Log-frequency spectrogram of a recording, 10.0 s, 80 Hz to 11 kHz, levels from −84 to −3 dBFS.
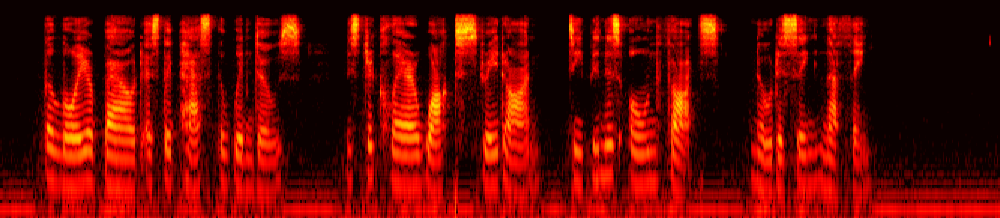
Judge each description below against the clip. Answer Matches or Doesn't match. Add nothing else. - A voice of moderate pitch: Matches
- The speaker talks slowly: Matches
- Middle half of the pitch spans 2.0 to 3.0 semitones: Matches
